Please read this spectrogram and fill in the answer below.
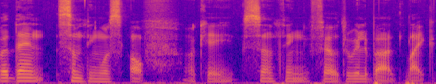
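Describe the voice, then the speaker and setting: A man with a Bulgarian accent talks at a fairly slow pace. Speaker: content creator. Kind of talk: casual vlog monologue. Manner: halting, many fillers and restarts.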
